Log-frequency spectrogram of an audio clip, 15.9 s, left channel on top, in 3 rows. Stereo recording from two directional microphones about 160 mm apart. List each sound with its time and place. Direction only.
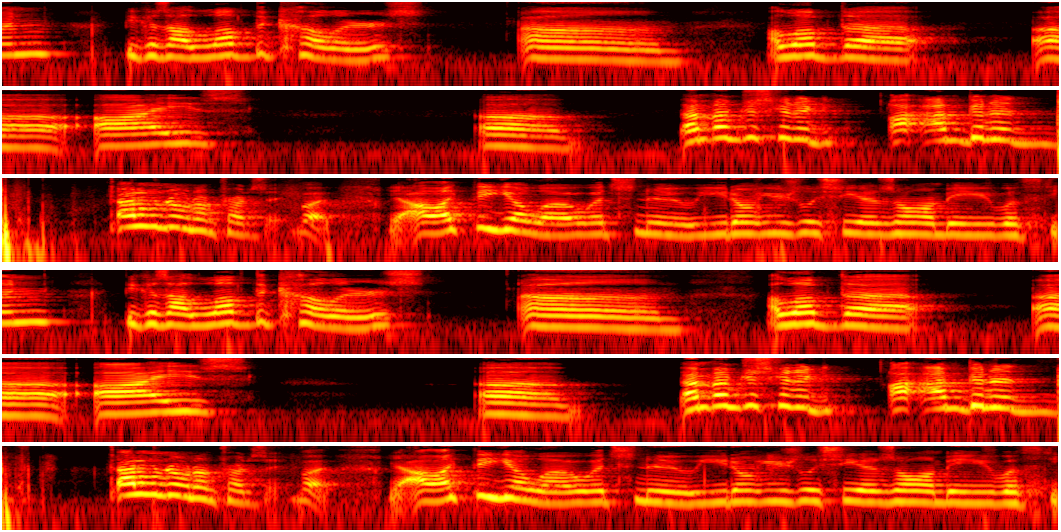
0.0 s a sound: 20° right (ahead or behind)
0.6 s a woman's voice: 10° right (ahead or behind)
7.6 s a woman's voice: 25° right (ahead or behind)
9.8 s a woman's voice: 35° right (ahead or behind)
11.1 s a woman's voice: 5° right (ahead or behind)
11.8 s a woman's voice: 15° right (ahead or behind)
12.4 s a woman's voice: 5° right (ahead or behind)
14.1 s speech: 15° left (ahead or behind)
14.6 s a woman's voice: 10° right (ahead or behind)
